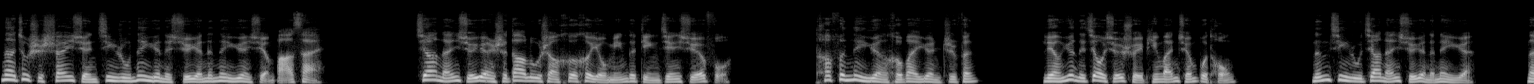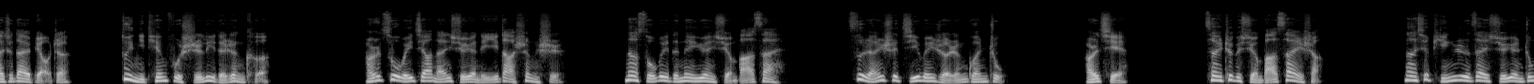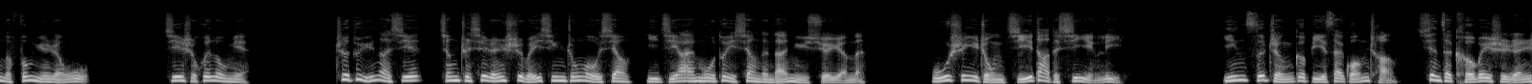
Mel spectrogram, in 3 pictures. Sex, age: male, 20-39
